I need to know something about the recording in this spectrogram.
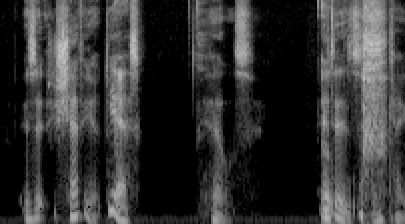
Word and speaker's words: Cheviot: from the cheviot hills and dude am i pronouncing cheviot right is it cheviot yes hills it is okay you know what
